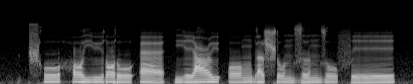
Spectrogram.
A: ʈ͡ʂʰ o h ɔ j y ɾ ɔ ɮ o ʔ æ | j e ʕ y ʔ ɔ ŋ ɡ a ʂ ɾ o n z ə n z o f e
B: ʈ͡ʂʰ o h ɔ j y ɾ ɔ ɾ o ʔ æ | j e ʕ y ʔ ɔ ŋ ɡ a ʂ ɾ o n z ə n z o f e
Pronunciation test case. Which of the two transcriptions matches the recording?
B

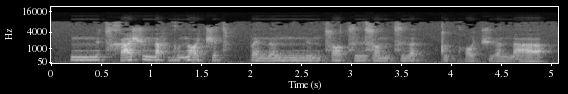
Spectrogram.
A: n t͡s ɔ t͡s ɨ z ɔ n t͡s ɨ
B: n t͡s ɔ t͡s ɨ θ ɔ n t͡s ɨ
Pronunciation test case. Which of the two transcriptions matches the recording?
A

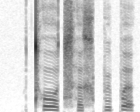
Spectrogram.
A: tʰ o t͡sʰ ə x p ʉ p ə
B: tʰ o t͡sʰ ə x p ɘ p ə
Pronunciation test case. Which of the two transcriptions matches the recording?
A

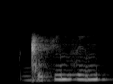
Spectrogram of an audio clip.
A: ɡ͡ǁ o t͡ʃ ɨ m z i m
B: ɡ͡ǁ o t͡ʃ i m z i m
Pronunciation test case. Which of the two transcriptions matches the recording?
B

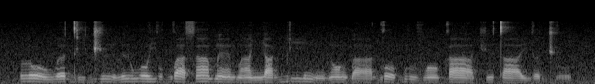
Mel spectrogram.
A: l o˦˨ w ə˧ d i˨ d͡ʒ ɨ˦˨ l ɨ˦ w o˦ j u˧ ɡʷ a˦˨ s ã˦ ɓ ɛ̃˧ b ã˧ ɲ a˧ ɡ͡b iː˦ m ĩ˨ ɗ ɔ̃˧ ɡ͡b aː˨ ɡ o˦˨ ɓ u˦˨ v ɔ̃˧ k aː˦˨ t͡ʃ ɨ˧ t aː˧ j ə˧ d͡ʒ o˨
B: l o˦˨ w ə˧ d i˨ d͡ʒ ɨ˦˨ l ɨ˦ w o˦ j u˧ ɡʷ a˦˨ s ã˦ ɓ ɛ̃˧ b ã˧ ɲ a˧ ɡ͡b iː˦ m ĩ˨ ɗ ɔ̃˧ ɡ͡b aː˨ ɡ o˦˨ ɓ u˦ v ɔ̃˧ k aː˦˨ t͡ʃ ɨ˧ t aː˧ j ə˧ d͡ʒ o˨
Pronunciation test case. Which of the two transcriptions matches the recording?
A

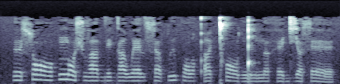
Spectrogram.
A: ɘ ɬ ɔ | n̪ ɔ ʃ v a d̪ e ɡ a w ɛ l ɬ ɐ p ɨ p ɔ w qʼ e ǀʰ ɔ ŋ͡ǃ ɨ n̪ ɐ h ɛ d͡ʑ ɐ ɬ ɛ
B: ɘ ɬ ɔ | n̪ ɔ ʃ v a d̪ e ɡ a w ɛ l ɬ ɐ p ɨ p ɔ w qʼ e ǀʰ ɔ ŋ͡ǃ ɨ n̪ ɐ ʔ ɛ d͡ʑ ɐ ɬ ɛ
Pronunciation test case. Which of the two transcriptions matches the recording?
A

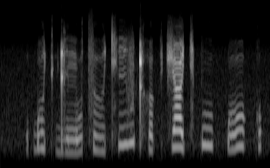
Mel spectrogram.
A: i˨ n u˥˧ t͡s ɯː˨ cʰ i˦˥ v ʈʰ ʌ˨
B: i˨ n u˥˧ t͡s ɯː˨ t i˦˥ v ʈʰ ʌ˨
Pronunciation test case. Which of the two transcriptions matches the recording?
A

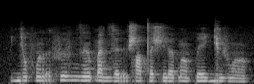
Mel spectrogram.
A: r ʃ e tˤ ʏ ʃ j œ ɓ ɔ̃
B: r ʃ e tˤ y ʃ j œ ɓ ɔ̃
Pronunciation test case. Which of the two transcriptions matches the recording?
A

